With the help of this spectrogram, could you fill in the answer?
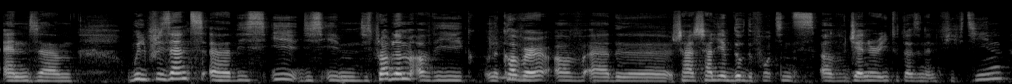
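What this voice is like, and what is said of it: French accent speaking English. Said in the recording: “my mother tongue is French, so sorry for the accent”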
